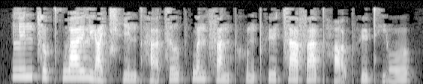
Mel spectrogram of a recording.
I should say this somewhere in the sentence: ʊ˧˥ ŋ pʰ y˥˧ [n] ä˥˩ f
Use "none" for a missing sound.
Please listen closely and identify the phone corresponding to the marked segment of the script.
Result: t͡s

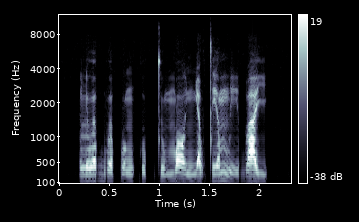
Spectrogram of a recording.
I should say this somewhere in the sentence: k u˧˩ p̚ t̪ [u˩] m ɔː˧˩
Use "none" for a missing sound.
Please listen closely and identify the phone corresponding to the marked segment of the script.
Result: u˩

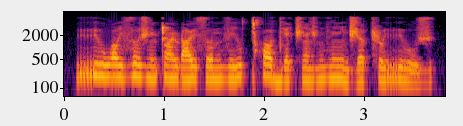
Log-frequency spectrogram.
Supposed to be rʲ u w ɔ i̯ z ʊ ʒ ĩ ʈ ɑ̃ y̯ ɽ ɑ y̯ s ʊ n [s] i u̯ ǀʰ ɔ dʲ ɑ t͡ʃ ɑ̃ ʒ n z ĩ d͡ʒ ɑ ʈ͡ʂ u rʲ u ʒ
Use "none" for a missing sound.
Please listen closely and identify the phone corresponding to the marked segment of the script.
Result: z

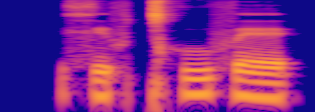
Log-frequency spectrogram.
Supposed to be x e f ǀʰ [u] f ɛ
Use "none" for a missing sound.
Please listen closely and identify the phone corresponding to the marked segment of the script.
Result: u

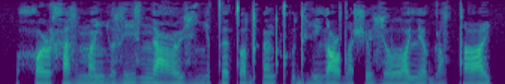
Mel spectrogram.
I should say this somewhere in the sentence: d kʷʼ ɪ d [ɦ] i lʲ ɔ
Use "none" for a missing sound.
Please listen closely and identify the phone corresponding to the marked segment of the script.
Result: ɦ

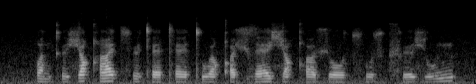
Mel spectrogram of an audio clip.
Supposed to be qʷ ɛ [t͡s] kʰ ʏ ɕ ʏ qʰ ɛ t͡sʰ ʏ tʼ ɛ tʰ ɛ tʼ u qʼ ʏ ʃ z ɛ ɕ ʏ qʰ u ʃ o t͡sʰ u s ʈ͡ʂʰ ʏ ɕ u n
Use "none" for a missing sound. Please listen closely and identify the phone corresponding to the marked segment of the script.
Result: n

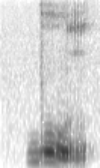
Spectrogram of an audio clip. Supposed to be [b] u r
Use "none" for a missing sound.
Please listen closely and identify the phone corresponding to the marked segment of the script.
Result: b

